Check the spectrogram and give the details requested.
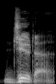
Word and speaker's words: Judah: the letter of jude or more accurately judah according to the pronunciation of his name both in greek and in hebrew judah was one of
